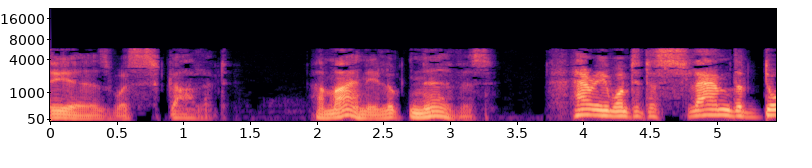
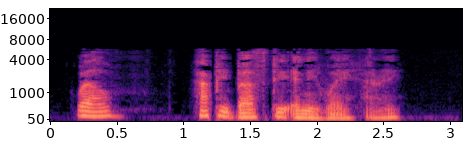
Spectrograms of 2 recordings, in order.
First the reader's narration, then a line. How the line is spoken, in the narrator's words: Ginny said in a flat little voice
